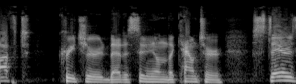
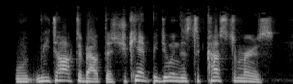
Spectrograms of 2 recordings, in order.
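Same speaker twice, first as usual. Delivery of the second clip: put-on very upset scolding, higher pitch; 3 semitones higher than usual. Telling a story, voicing the man behind the counter; acting out a very upset shopkeeper. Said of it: "And he's like very upset".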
